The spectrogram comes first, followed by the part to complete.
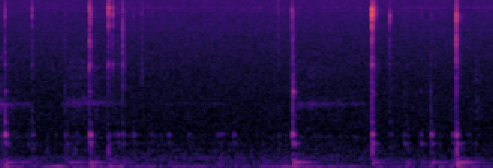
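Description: Faint, scattered metallic clicks of a hook pick and tension wrench working the pins inside an Abus Titalium padlock's Extra Class cylinder, with a few sharper ticks about four and five seconds in.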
